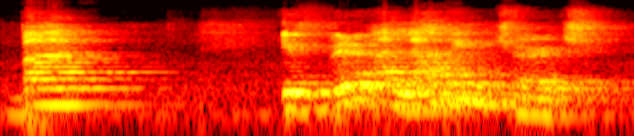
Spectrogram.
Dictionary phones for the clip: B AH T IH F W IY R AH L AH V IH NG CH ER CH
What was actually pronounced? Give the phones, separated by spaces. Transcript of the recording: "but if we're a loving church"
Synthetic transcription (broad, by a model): B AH T IH F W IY R AH L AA W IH NG CH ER CH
